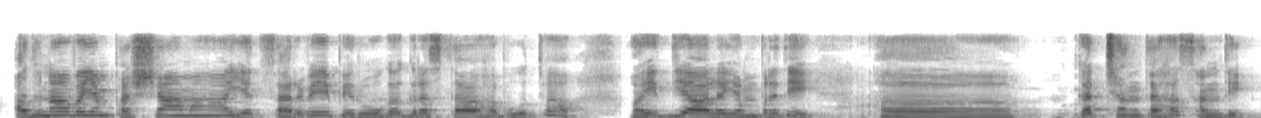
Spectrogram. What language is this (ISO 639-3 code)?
san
